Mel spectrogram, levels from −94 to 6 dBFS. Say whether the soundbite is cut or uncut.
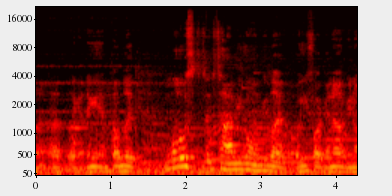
uncut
